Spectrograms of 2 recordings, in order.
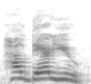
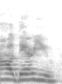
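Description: First: "How dare you" drawn out slowly, word by word; indignant emphasis. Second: Said in the usual way. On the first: Real, not acted. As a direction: stretch "How dare you" into a slow scolding. Scolding game character, repeated slowly.

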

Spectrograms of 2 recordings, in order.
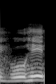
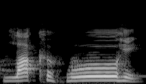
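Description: First: ਹੋਹੇ with a full "he" ending; mistaken e ending. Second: ਹੋਹੇ as a long "hooo-hi"; drawn-out o, short ending. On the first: Teacher warning against this form, clear e ending. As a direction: say ਹੋਹੇ quickly as "ho-he". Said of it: "ਇਹ ਹੋਹੇ ਨਹੀਂ ਕਹਿਣਾ". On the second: Teacher modelling the line, slow long first vowel. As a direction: stretch the first vowel of ਹੋਹੇ slowly, release on h. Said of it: "ਹਾਹੇ ਤੇ ਆਵਾਜ਼ ਛੱਡ ਦੇਣੀ ਆ". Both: Shown as a demonstration.

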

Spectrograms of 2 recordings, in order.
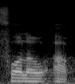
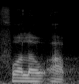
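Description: The two takes are said the same way.

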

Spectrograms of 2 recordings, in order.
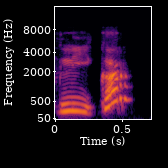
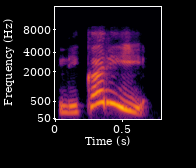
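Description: First: "лікар" stressed on the first syllable, ЛІ; stress on the stem. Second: "лікарі" stressed on the final І, higher at the end. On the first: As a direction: hit ЛІ at the start of "лікар". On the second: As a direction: land hard on the last vowel of "лікарі". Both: Shown as a demonstration. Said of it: "Наголос перейшов на закінчення".

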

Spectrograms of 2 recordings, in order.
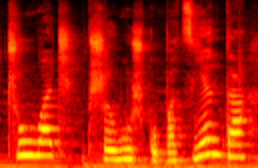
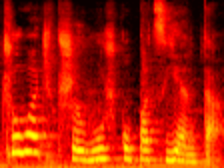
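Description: First: Higher and slower for learners; teacher's slow model phrase; slow, careful repeat. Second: Said in the usual way. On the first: Shown as a demonstration. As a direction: spell out "Czuwać przy łóżku pacjenta" slowly, syllable by syllable. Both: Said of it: "ми скажемо czuwać".

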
